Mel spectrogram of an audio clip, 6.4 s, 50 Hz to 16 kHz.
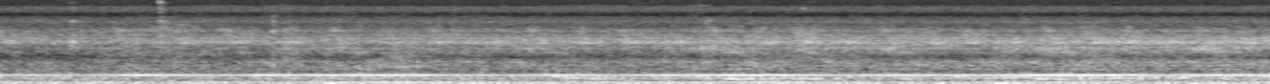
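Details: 1916 Century closed-top antique ceiling fan after bearing work and added lights, running on low: low, soft hum with steady mains-like tone, no scraping or ticking; running smoothly.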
